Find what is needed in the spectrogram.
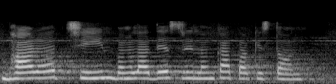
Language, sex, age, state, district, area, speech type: Maithili, male, 30-45, Bihar, Supaul, rural, spontaneous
